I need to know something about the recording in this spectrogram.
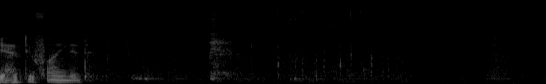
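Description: Keys clatter on a keyboard as text is typed.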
